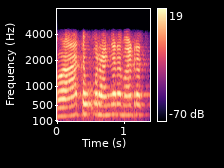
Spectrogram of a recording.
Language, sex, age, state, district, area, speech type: Kannada, female, 60+, Karnataka, Belgaum, rural, conversation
